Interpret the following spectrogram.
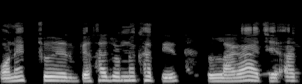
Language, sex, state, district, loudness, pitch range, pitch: Bengali, male, West Bengal, Jhargram, -18 LUFS, 155-185 Hz, 175 Hz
